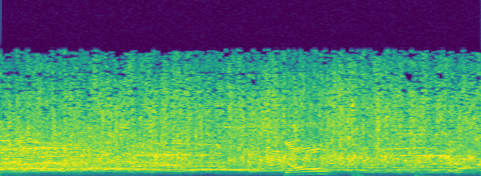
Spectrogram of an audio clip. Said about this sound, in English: See all them short men clapping?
